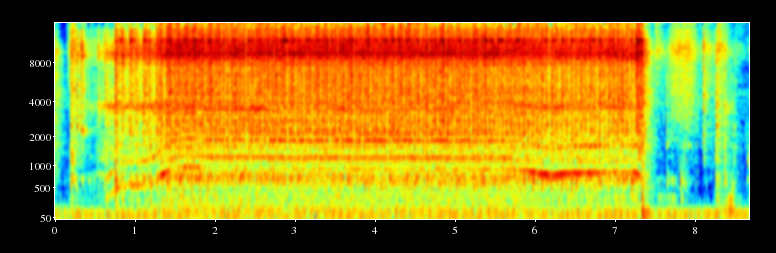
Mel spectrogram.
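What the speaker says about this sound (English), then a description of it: "we're going to top stitch on the lining piece with that seam we just created" A sewing machine top-stitches a lining seam, running steadily for about seven seconds with a fast, even mechanical chatter and hum, then stopping. The machine is close by and no one talks.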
